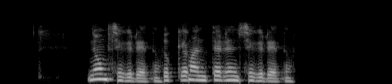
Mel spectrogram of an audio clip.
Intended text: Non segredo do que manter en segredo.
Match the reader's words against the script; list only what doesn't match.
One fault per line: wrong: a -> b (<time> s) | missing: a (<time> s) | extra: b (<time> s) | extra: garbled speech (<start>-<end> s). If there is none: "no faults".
no faults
